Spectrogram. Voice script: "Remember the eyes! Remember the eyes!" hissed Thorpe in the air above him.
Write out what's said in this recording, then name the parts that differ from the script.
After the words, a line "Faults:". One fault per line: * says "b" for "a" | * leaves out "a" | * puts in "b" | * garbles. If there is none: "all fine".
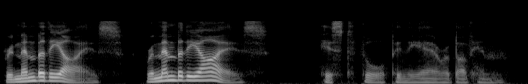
"Remember the eyes! Remember the eyes!" hissed Thorpe in the air above him.
Faults:
all fine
